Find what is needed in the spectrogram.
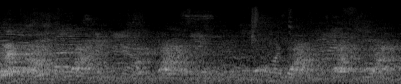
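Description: A dog yipping and whining a few times, with people talking in the background.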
